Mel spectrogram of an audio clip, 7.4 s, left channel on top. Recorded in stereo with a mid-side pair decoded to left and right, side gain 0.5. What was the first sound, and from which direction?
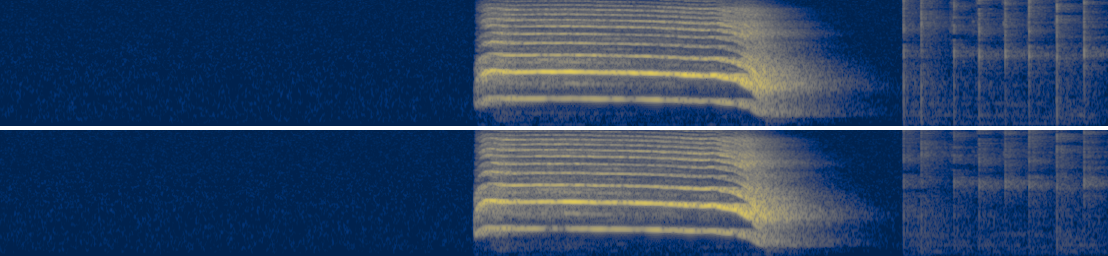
A scream, 65° right.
